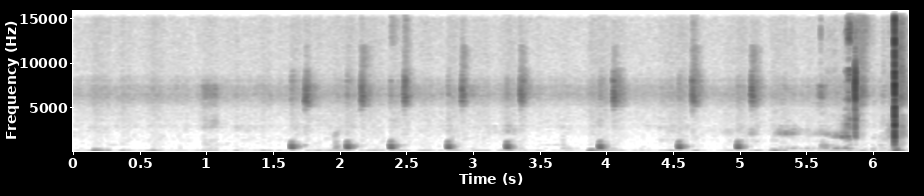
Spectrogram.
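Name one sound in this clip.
Fingertips tap on a touchscreen.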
